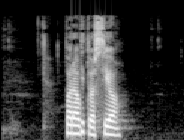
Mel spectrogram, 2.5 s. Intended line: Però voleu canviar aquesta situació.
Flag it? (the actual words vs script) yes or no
yes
